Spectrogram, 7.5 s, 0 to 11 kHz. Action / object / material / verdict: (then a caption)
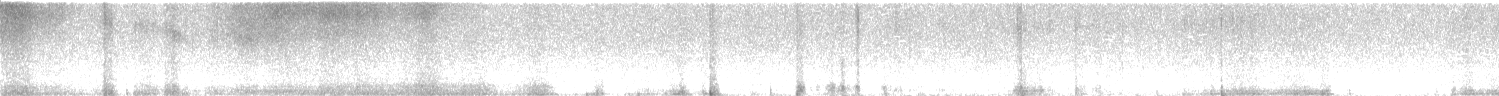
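scrape / silicone microphone ear / silicone / none. Bare thumbs press into and rub the inner folds of the white silicone ear molds on a 3Dio binaural microphone, bending the soft silicone. Close, muffled low rubbing and squishing fill the clip, broken by a few short, sharp pops and clicks as the silicone flexes.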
